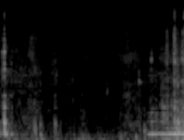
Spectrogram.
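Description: Near silence with a few faint small clicks while fabric is lined up under the presser foot; a Singer sewing machine starts running just before the end.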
